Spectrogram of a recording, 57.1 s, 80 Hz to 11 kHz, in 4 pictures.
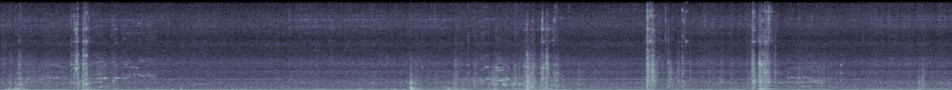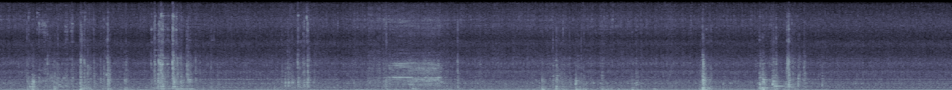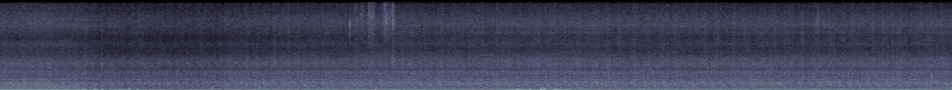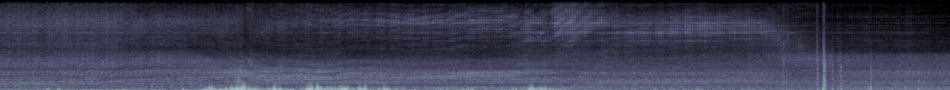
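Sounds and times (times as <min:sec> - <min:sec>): diesel engine running: 0:00.0 - 0:57.0.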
